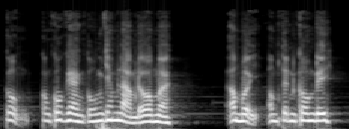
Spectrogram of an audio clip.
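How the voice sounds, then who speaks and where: A man's voice: high-pitched, a little fast, a little mellow, soft background music, pitched above the performer's own voice, close to an everyday voice. A man voicing a frightened young female servant who begs and stammers in a storytelling reading. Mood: pleading desperate. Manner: tearful begging, stammering.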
